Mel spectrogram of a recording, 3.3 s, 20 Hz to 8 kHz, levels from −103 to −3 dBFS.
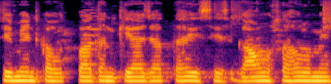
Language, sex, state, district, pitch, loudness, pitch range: Hindi, male, Chhattisgarh, Bastar, 145 Hz, -17 LUFS, 145-150 Hz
